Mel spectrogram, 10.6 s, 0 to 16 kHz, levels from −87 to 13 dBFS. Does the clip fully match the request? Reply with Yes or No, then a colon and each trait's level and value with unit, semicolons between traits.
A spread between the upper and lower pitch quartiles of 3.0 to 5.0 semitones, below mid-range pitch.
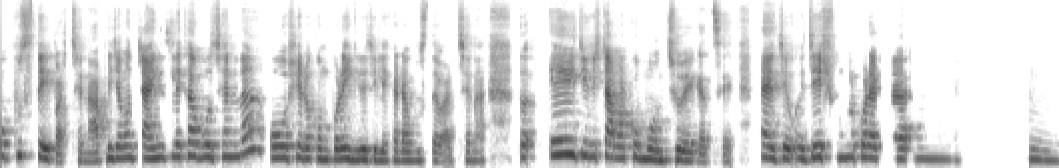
No: average, 3.7 semitones; high, 230 Hz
